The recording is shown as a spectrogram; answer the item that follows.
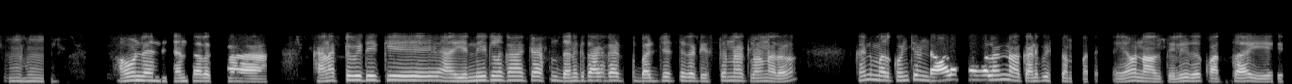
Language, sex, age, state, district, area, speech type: Telugu, male, 18-30, Andhra Pradesh, Vizianagaram, rural, conversation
